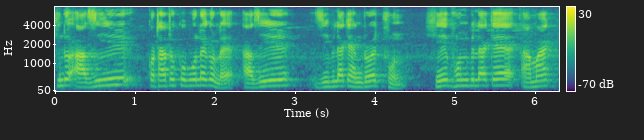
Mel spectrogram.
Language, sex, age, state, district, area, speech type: Assamese, male, 45-60, Assam, Golaghat, urban, spontaneous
